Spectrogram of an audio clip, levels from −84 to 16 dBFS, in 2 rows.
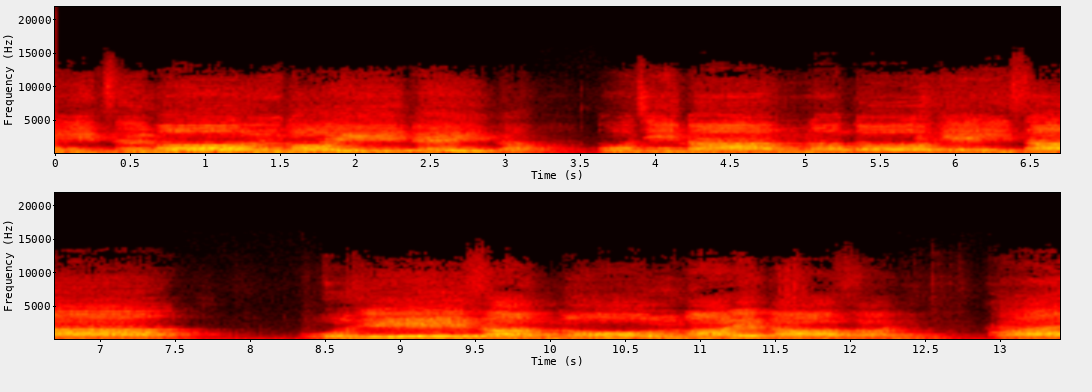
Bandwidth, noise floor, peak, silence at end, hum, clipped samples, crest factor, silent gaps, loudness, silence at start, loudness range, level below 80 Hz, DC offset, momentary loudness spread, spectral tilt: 15 kHz; -48 dBFS; -6 dBFS; 0 s; none; under 0.1%; 16 dB; none; -22 LUFS; 0 s; 4 LU; -48 dBFS; under 0.1%; 12 LU; -3.5 dB/octave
